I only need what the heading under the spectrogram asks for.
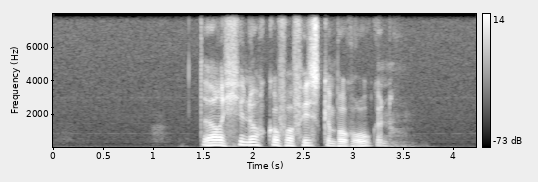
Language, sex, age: Norwegian, male, 50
